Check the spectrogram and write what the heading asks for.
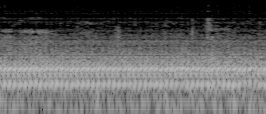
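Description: A car engine drones loudly and steadily at high speed as the car is driven as fast as it will go, a constant motor hum with no change in pitch and no voices.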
